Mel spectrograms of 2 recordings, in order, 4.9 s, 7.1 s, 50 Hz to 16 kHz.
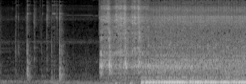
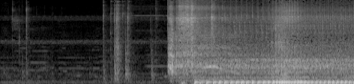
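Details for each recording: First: Yamaha automatic scooter (Mio J/M3, X-Ride, Soul GT), idle set by throttle-body plunger, plunger too far in; engine fires and settles into fast steady buzz, idle too high, fix by turning plunger out (left). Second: Yamaha injected automatic scooter (Mio J/M3, X-Ride, Soul GT) after setting throttle-body idle plunger, roughly 1–1.5 mm gap; steady even putter with no misses, normal idle.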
